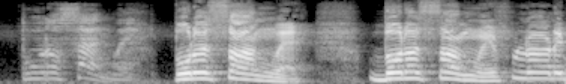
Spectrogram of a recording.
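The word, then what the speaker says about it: Purosangue: I'm not Italian, I'm American, so I'm not going to say it correctly, but it is Puro sangue.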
